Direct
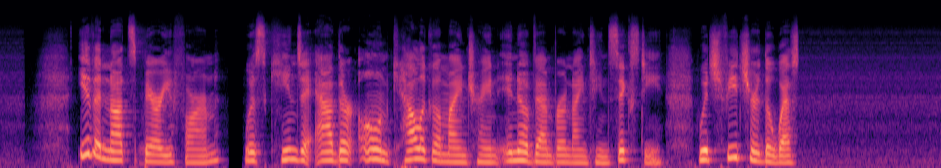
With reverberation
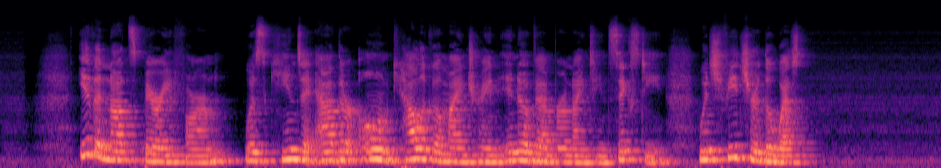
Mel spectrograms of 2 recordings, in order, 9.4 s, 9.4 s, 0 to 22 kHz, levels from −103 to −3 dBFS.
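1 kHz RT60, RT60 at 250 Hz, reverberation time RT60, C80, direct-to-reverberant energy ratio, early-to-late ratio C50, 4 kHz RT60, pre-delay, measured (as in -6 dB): 0.40 s, 0.75 s, 0.45 s, 15.0 dB, 1.0 dB, 9.0 dB, 0.40 s, 3 ms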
